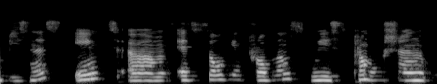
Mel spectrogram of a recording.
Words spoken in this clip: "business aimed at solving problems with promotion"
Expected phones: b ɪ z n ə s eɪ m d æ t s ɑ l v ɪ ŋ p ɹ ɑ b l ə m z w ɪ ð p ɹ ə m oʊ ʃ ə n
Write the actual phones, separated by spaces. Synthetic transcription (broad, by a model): b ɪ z n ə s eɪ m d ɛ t s ɑ l v ɪ ŋ p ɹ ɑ b l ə m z w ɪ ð p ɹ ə m oʊ ʃ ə n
